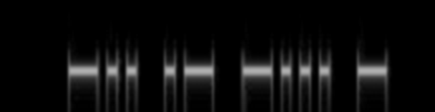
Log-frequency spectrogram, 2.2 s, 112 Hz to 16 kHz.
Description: Morse code, heard as a keyed tone, about 25 wpm, 700 Hz. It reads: DABT
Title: All Cut Numbers - 4-Digit 25wpm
